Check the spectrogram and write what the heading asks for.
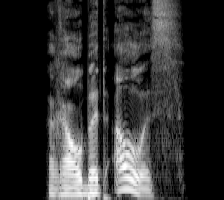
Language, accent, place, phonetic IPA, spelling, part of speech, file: German, Germany, Berlin, [ˌʁaʊ̯bət ˈaʊ̯s], raubet aus, verb, De-raubet aus.ogg
- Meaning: second-person plural subjunctive I of ausrauben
